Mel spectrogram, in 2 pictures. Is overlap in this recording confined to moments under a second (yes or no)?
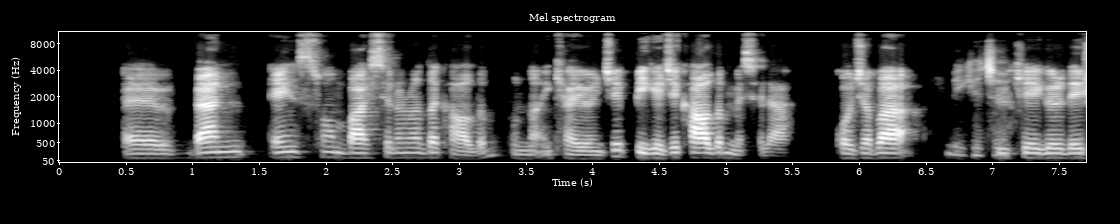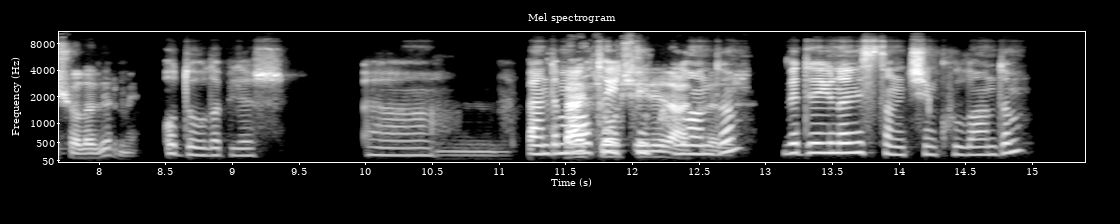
no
